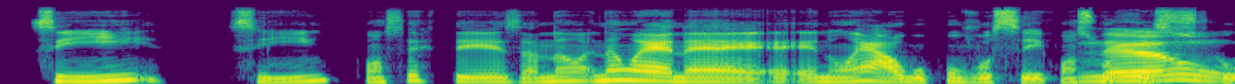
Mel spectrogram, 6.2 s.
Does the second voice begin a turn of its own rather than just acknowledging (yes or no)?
yes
